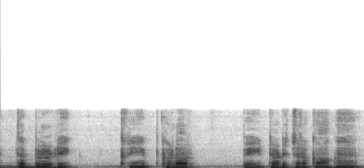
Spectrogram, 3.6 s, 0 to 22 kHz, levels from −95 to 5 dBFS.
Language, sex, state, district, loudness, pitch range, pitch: Tamil, male, Tamil Nadu, Nilgiris, -15 LUFS, 135-150 Hz, 140 Hz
